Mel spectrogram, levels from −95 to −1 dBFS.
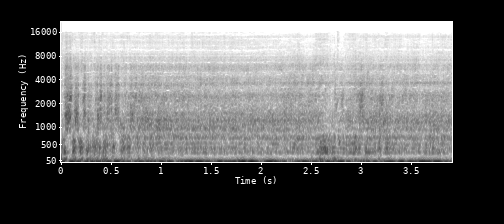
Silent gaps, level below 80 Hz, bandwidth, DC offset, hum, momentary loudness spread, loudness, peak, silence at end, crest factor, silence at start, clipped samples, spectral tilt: none; -38 dBFS; 8.4 kHz; under 0.1%; none; 5 LU; -38 LUFS; -14 dBFS; 0 s; 10 dB; 0 s; under 0.1%; -4.5 dB/octave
